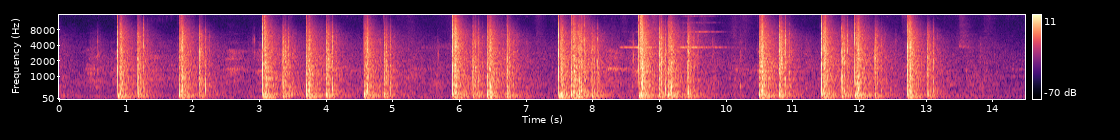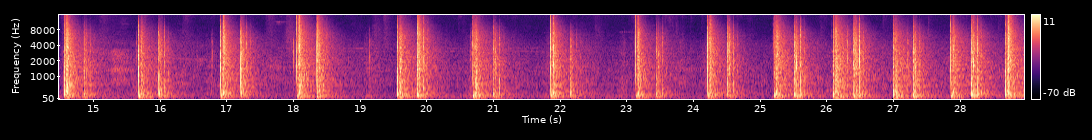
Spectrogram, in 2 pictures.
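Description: Aerial firework shells bursting in a continuous barrage, one or two sharp bangs a second, each trailing off in a short echo.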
